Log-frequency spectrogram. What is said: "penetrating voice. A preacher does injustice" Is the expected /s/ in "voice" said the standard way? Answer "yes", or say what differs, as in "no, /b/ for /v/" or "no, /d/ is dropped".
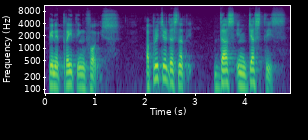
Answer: yes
